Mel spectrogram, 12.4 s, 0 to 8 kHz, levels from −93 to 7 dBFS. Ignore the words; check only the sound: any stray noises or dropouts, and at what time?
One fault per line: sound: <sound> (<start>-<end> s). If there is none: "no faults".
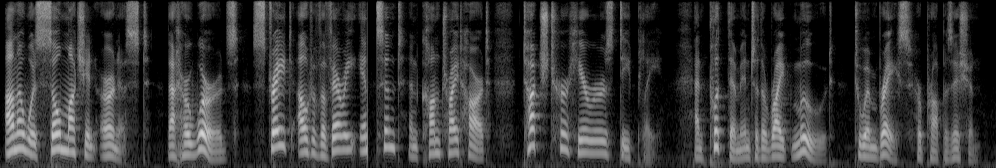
sound: dropout (4.6-4.7 s)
